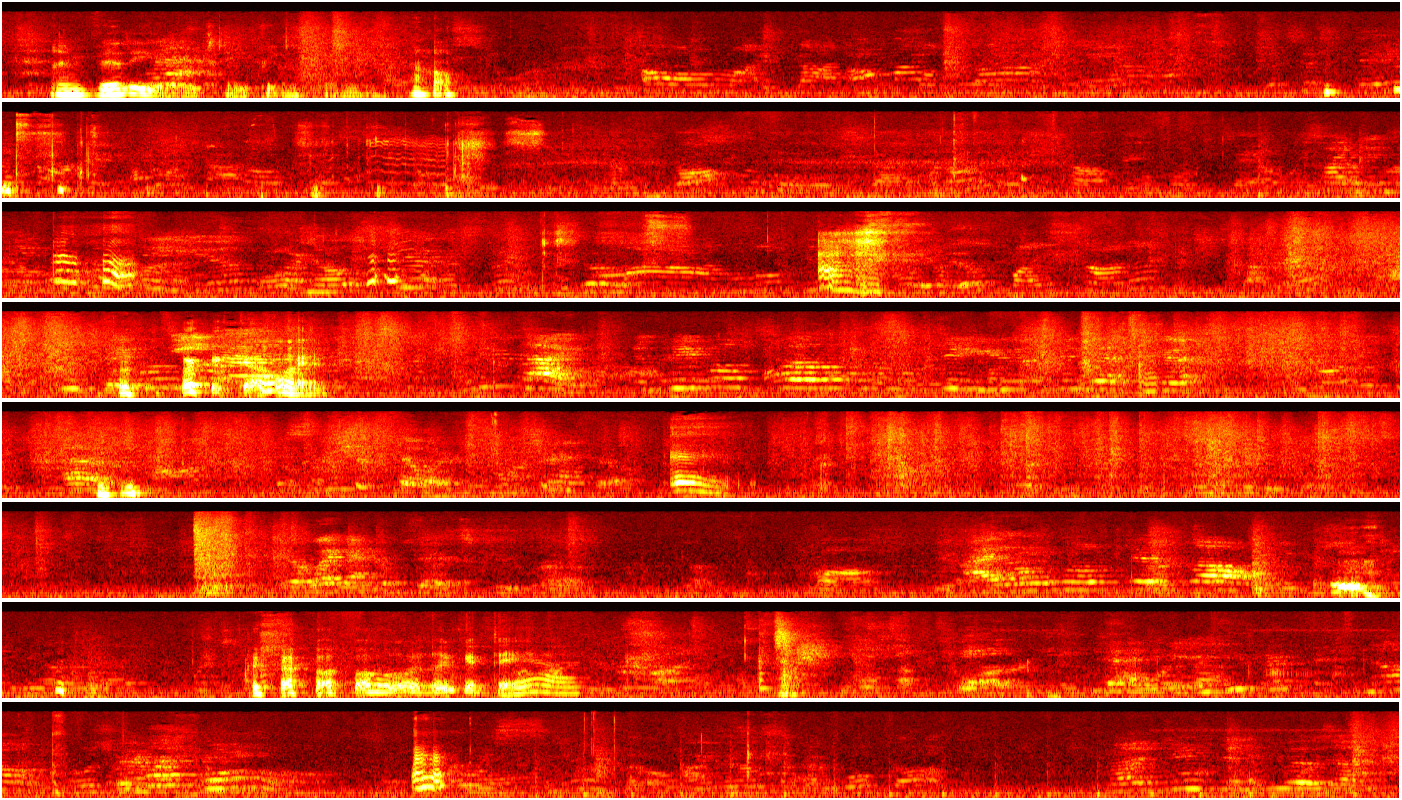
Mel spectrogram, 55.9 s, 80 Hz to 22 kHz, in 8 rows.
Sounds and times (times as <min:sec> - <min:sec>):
Speech: 0:00.1 - 0:02.5, 0:03.2 - 0:31.7.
